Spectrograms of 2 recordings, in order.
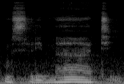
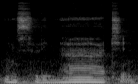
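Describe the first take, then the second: First: The word ends with the sound 'tin'. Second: The same.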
